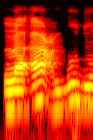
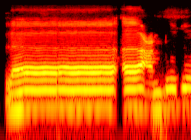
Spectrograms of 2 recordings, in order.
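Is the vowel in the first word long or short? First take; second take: short; long. First: The vowel in the first word is cut short. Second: The vowel in the first word is held long. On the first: Indeed I worship what you worship. The speaker calls it wrong. "La-nya dibaca pendek" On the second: I do not worship what you worship. The speaker calls it right. "kita membaca"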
